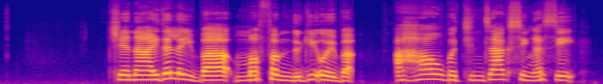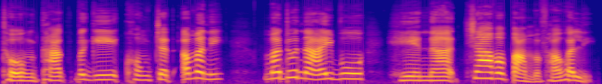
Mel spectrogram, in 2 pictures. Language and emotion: Manipuri, happy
